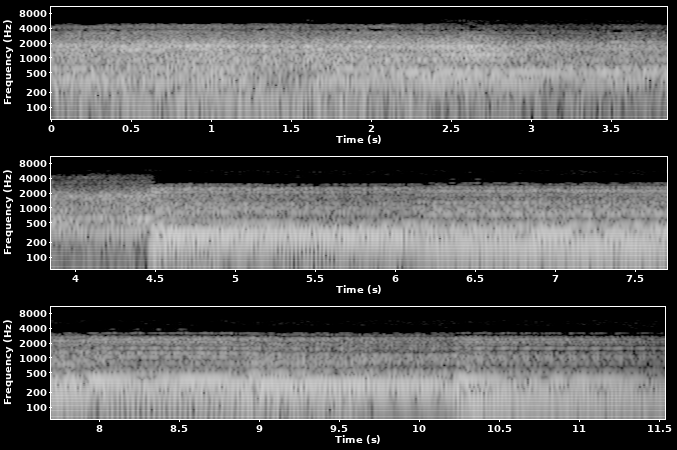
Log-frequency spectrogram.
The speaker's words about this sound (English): Oh, you're getting off here. Well, I'm sorry. But I'm sure we'll meet again. I take this same train every week at this same time.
